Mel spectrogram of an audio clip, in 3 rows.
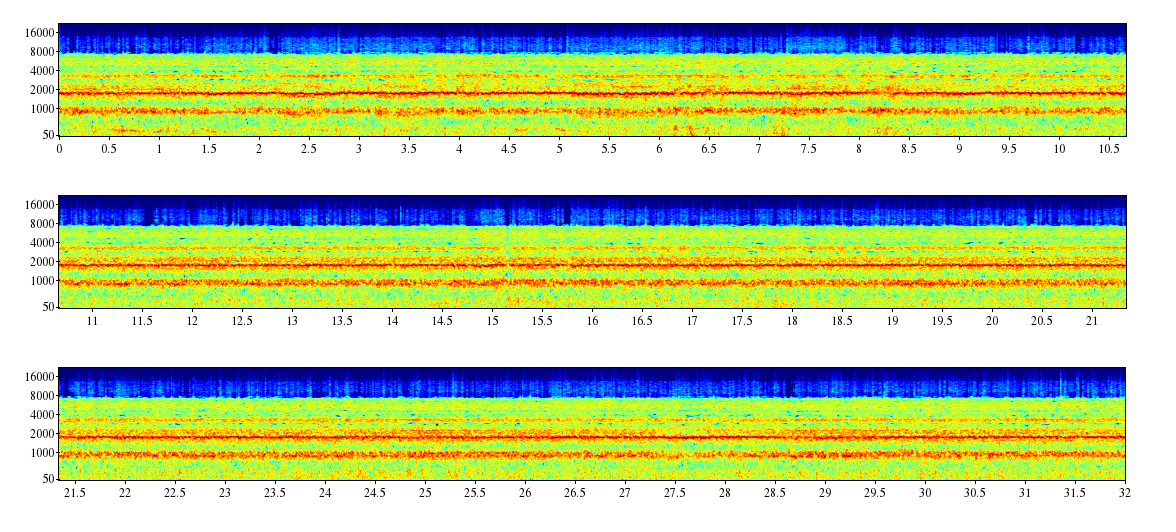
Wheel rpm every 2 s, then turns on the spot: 230, 220, 230, 230, 230, 230, 230, 230, 230, 230, 230, 230, 230, 230, 230, 230.
none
